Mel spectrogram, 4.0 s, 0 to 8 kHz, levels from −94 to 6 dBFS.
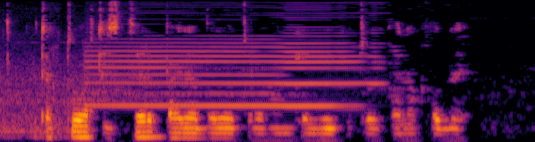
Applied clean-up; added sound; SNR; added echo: classical method Wiener filter.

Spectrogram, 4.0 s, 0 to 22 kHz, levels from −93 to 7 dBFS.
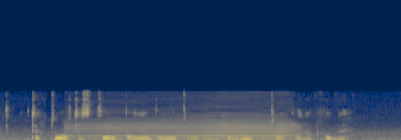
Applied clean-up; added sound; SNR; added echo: none; Wind instrument, woodwind instrument; 9 dB; none.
